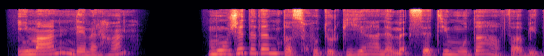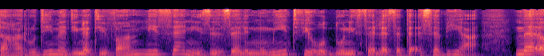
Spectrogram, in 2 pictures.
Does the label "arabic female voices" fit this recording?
Yes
